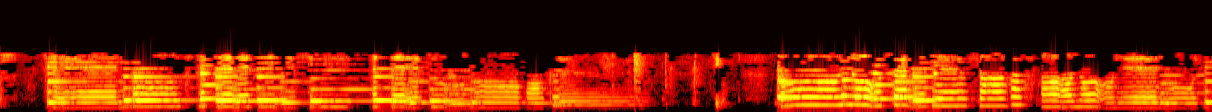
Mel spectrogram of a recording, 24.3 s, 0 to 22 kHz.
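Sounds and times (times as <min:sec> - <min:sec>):
soprano pavane: 0:00.9 - 0:13.0, 0:15.5 - 0:24.2.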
